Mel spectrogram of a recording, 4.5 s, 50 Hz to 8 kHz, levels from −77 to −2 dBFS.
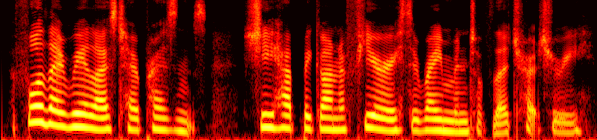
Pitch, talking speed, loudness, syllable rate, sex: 210 Hz, 190 wpm, -20 LUFS, 6.4 syllables/s, female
